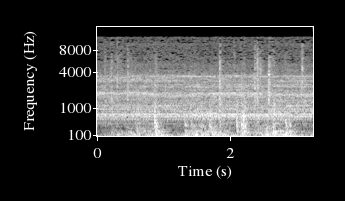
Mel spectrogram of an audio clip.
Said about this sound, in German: Der Schriftsetzer und Drucker Thomas Senf bereitet die alte Handpresse mit Walzen und Kurbel für den Druck vor.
